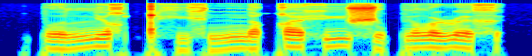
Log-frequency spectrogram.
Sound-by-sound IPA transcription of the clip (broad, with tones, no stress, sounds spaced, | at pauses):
p o˧ lː y˦ χ ǃʰ y˨ x nː œ˧ q ø˦ h yː˦ ʃ ʊ˨ p y˧ lˠ ʏ˨˦ ɭ œ˧ x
